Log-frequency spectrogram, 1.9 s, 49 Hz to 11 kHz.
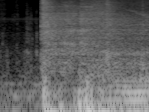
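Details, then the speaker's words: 2010 Chrysler Sebring Touring four-cylinder salvage car, cold start with a jump starter: a short crank, then it catches at once and settles into a steady, even idle with no misses. A normal, healthy cold start. "There it goes. It runs great. It's a cold start."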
